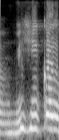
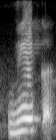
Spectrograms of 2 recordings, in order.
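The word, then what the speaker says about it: vehicle: हैं व्हीकल बोलते हैं बहुत सारे लोग बट इसे सही तरीके से बोलते हैं व्हीकल। विकल। तो यहां पर एच का साउंड प्रॉपर नहीं आएगा। ठीक है? उसके साथ ए का साउंड आएगा थोड़ा सा। सो आपको बोलना है विकल।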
